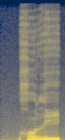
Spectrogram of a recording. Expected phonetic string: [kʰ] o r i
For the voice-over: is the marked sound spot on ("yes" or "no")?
no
